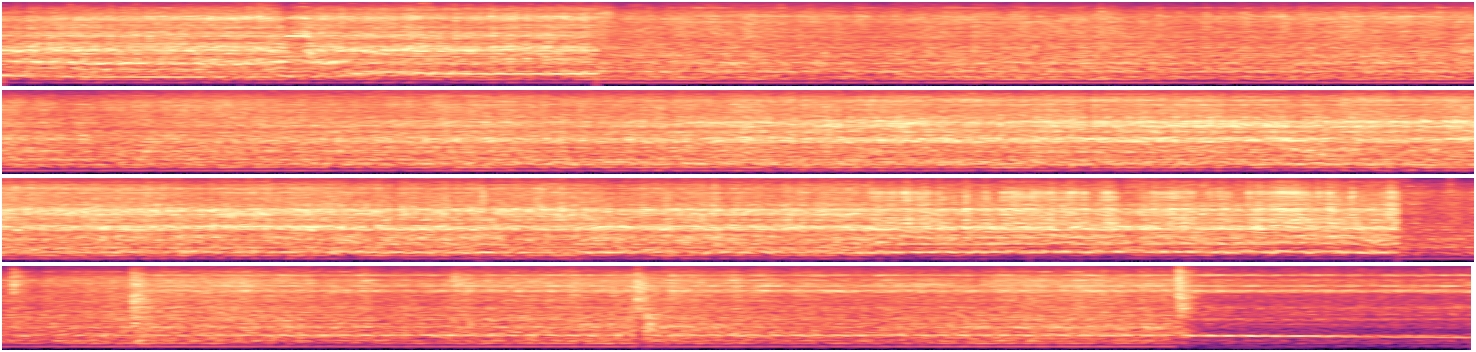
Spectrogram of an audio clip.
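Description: Clausing metal lathe running while a large taper-shank twist drill cuts into aluminum stock: a steady motor hum under a dense cutting noise. The cutting noise eases about three quarters of the way through, and near the end the motor is switched off and the spindle winds down with a falling tone.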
